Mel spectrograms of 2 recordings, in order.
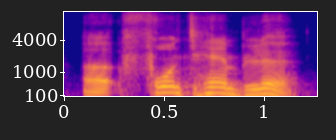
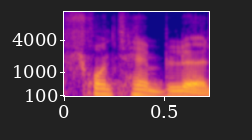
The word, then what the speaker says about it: Fontainebleau: March 29th on ESPN and ESPN Plus here in the United States from the relatively new Fontainebleau. I always have to say it like that. Fontainebleau, not the Fontainebleau, the Fontainebleau.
